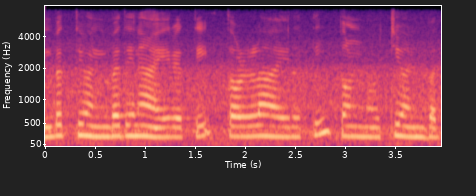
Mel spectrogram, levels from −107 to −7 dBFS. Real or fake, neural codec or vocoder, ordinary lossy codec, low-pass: real; none; none; 7.2 kHz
